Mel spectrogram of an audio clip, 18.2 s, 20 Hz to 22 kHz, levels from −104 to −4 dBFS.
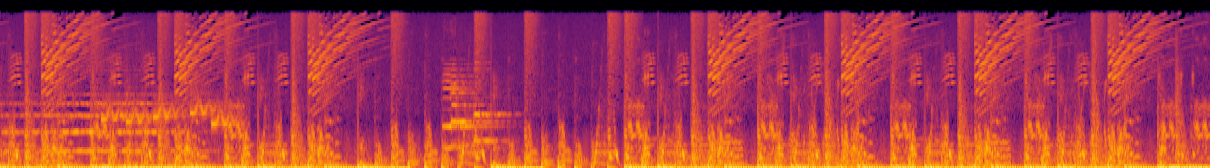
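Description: Video or display buzz runs through the whole clip, from start to finish. Interference from a screen or video cable has coupled into the audio path, so the picture's field rate leaks in as a steady buzz at 59.94 Hz, roughly 25 dB below the wanted sound, with a gritty hash of harmonics above it. On top sits a thin, very high tone at 15.7 kHz, the video line rate.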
